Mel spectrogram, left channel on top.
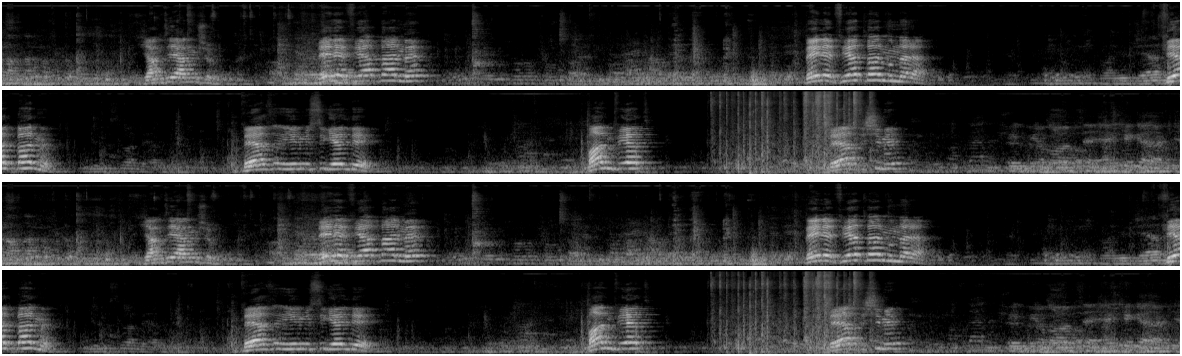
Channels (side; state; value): both; normal; correlation 0.69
